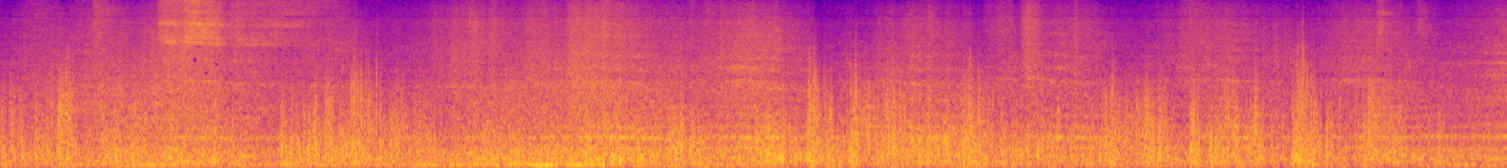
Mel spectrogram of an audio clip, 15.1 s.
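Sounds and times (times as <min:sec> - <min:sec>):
freight train wheels rumbling: 0:00.0 - 0:15.0
train wheels clacking: 0:04.4 - 0:15.0.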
